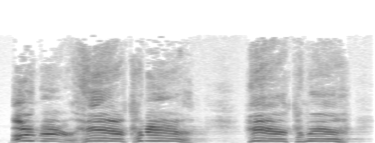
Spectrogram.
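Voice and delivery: high, insistent scolding holler; scolding dad. Retold or imitated. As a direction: get onto the dog like a fed-up dad. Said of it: "a dad get onto a child".

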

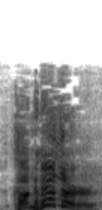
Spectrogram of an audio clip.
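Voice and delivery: loud, high mock command; playful summons. Preacher imagines Jesus summoning fish from the sea, playful summons. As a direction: call it out like a commanding shout, in jest.

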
